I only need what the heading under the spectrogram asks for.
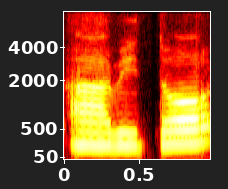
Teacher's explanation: el acento está en la antepenúltima sílaba esdrújula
